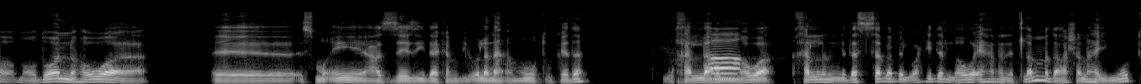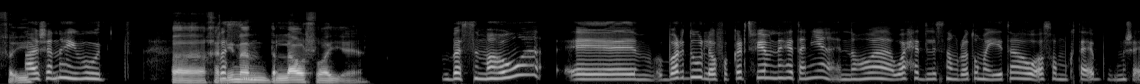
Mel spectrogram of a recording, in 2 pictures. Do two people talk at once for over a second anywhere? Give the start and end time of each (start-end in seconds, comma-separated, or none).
none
